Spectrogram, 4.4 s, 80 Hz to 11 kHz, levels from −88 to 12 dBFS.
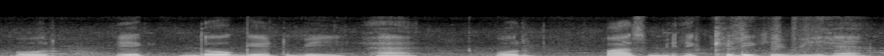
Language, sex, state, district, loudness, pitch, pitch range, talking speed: Hindi, male, Uttar Pradesh, Saharanpur, -18 LUFS, 130 Hz, 125-140 Hz, 175 wpm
